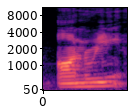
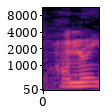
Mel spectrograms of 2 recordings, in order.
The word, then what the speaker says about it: Henri: I will be also briefly touching on tropical storm Henri. I think I was mispronouncing it yesterday. I was calling it Henry, but it's actually pronounced Henri.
